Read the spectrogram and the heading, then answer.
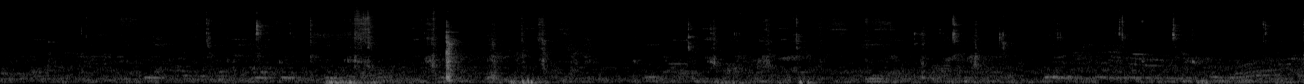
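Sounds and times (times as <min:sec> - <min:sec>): chewing and biting food: 0:02.6 - 0:05.7, 0:06.3 - 0:13.0.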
